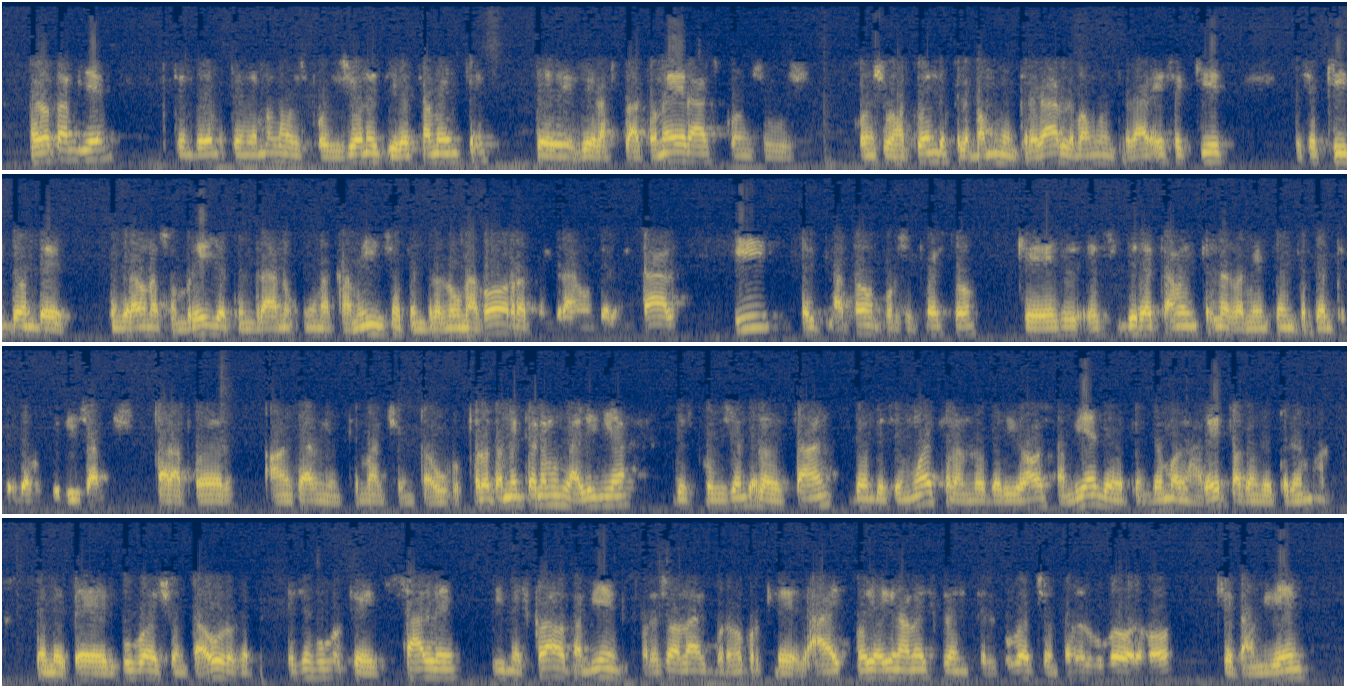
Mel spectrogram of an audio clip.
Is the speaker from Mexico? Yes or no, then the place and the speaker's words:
no; Villapaz, Valle del Cauca, Colombia; Yo soy de Villapaz. Villapaz es un pueblito que está, un pueblo de mucha energía, mucha positivismo, de gente muy bella que está al sur del municipio de Jamundí. Está a 15 minutos del casco urbano de Jamundí, y ahí soy yo, nacido, criado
